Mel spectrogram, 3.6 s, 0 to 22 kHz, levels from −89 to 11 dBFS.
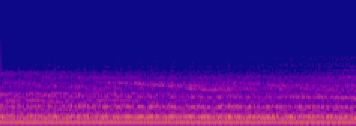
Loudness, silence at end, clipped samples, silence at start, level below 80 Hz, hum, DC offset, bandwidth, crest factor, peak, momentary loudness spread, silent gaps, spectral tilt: -35 LUFS; 0 s; under 0.1%; 0 s; -60 dBFS; none; under 0.1%; 2.7 kHz; 12 dB; -22 dBFS; 2 LU; none; -12.5 dB/octave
